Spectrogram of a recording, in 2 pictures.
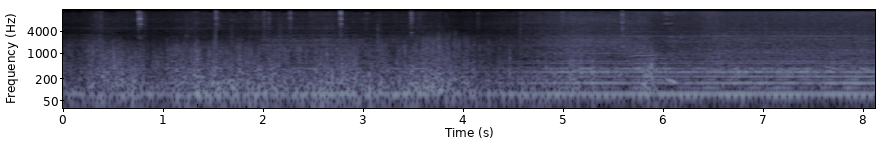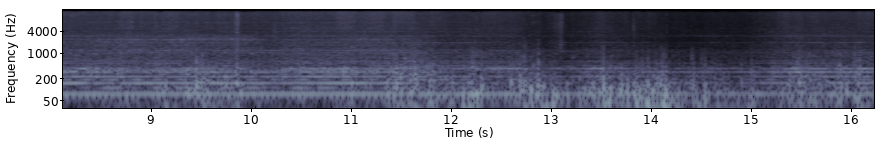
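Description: A small motorboat's engine running steadily under way, a constant drone, with wind buffeting the microphone.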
